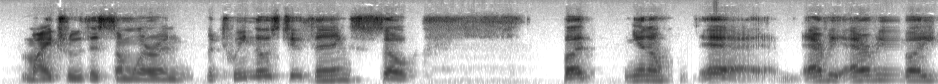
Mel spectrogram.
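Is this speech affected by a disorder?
Yes: stutter; severe early in comedy career; voice used to be very slow, now much better; here repeated sounds.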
